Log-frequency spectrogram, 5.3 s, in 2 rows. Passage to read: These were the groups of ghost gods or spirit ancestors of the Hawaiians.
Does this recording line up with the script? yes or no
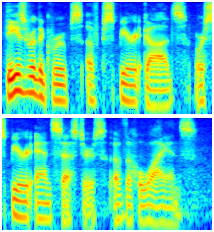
no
